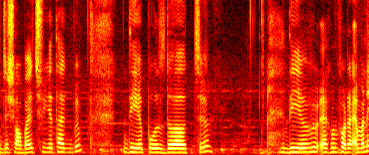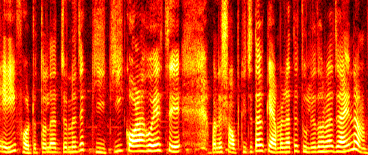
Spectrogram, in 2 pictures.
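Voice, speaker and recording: Hoarse young woman with a cold. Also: medium pitch, warm tone. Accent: Bengali. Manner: chatty, rambling, many fillers. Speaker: vlogger. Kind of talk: casual voice-over narration.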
